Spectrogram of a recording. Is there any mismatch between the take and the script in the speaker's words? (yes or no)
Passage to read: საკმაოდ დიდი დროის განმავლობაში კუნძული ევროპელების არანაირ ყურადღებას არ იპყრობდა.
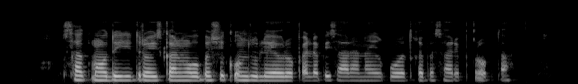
no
